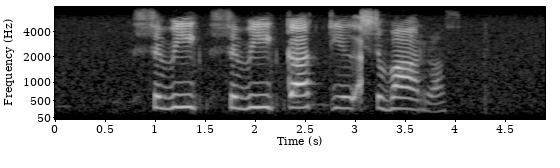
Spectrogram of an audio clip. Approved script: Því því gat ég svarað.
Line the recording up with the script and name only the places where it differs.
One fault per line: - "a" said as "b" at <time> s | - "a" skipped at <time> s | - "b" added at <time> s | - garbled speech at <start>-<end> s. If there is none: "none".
none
